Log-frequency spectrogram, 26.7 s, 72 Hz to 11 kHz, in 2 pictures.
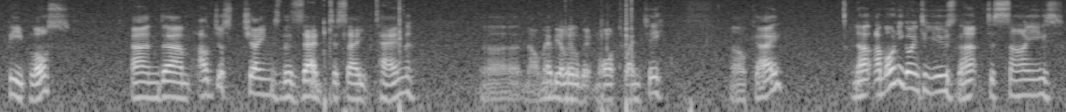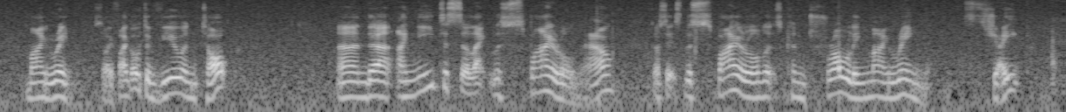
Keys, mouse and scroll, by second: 0.9-2.6 middle drag, 2.6 click, 6.3 click, 8.9-11.2 middle drag, 14.7 click, 18.5-19.7 middle drag, 19.7 click, 21.5-22.8 middle drag.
